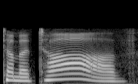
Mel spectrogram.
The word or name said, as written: Tamatave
